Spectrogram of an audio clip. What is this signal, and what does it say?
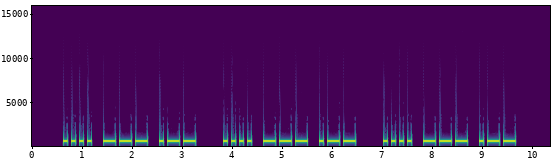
Morse code, heard as a keyed tone, about 15 wpm, 700 Hz. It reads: HOW HOW HOW
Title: Top 200 Words Repeated 15wpm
